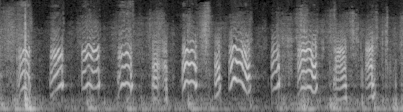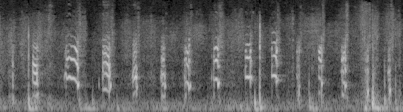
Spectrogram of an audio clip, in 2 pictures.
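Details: Small dog giving continuous whimpers: short whiny yelps repeated roughly three times a second, pitch wobbling up and down, growing shorter and softer toward the end.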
